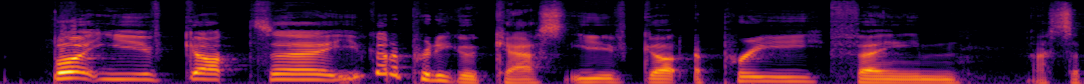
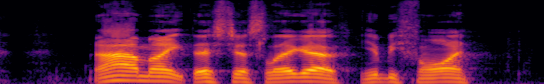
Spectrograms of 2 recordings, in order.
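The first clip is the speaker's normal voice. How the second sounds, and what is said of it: Put-on Australian accent. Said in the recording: “talking in an Australian accent”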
